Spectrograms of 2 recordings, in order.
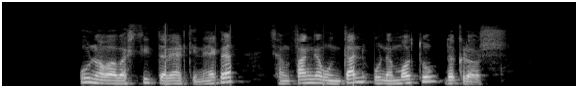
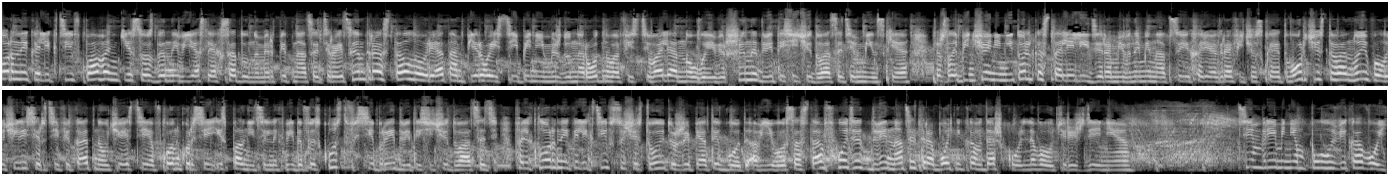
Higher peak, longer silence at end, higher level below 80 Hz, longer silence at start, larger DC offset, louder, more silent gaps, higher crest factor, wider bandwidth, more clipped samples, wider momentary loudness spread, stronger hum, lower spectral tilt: about the same, -2 dBFS vs 0 dBFS; first, 0.75 s vs 0 s; about the same, -56 dBFS vs -58 dBFS; first, 0.8 s vs 0 s; neither; second, -19 LUFS vs -9 LUFS; neither; first, 18 dB vs 12 dB; second, 7.6 kHz vs 17 kHz; neither; first, 7 LU vs 4 LU; neither; first, -8 dB/octave vs 0.5 dB/octave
